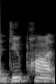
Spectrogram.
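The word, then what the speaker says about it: du Pont: Hey, is this the same DuPont that makes the model airplane glue? It is pronounced DuPont. It is named after Helios Irene DuPont.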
